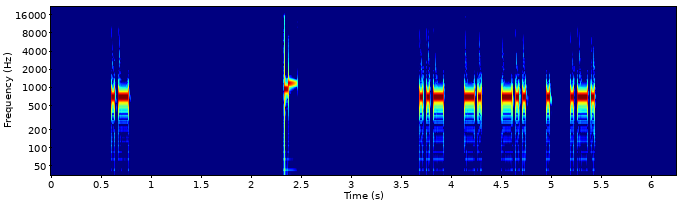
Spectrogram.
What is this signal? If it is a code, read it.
Morse code, heard as a keyed tone, about 36 wpm, spaced as for 25 wpm, 700 Hz. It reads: A UNDER
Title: 2x Character Spacing - Top 200 Words - 35wpm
